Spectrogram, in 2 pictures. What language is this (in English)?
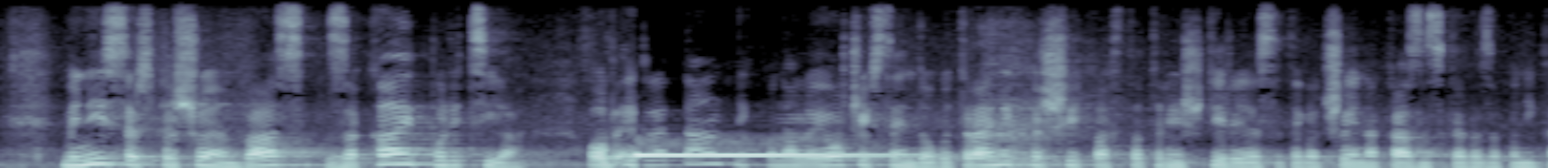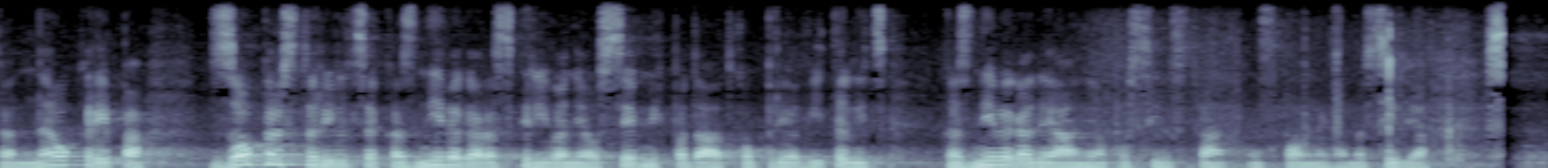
Slovenian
